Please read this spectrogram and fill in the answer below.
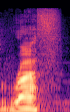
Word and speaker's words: Raf: war video I'm sorry I kept saying ray I even wrote ray grazetti it's Wrath grazetti I apologize for that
